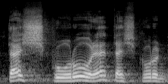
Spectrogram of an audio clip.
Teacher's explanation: pastikan SY sini ya. Jangan macam kita baca S saja. Ma tashkurun tak boleh.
